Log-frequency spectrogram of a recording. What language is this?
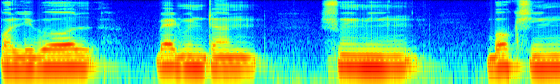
Dotyali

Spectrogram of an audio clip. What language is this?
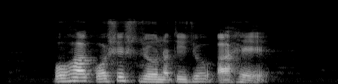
Sindhi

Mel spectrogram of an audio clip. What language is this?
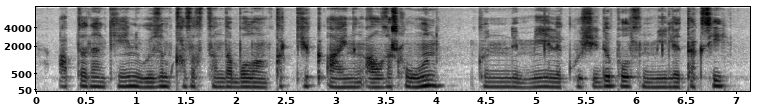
Kazakh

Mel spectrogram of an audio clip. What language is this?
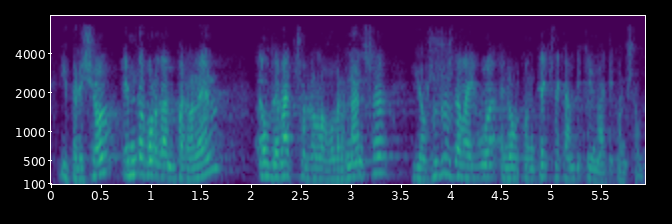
Catalan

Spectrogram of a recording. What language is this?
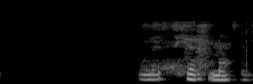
Icelandic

